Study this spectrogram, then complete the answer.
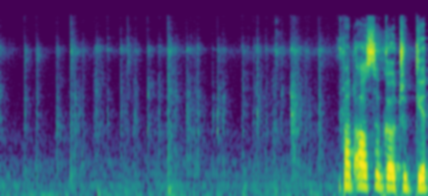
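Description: Keys on a keyboard click rapidly as someone types.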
